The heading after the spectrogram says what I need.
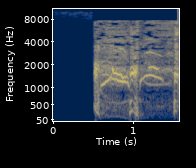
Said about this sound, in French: You're coughing. Écoutez et répétez. Tu tousses. Tousses. Tu tousses.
